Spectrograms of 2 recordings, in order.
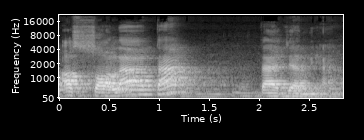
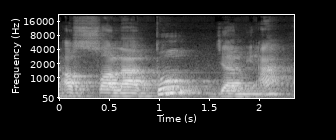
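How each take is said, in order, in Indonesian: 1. Kata salat diakhiri vokal a. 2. Kata salat diakhiri vokal u. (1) "atau as-salata tajami'ah. Boleh" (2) "Boleh kalimatnya as-salatu jami'ah"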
